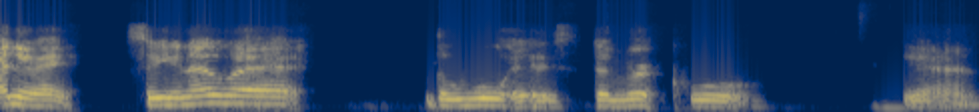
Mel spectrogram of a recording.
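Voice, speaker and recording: With a London accent, a woman speaks in a fairly low voice with ordinary pitch variation, the sound dry and close with no echo. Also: fairly slow pace. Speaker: podcast co-host. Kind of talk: casual chat.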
